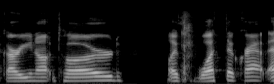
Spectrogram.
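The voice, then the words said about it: Imitates another person's voice. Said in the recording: “A very good impersonation of him ... he does not sound like that ... He sounds a lot more country than that.”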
